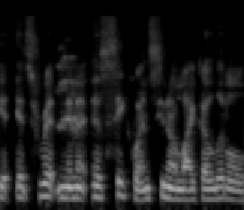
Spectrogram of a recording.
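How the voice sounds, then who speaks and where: Against a quiet background, a woman speaks with a very deep, low pitch, and the sound is dry and close with no echo. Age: 80s+. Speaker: author and motivational speaker. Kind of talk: casual interview chat. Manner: animated.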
